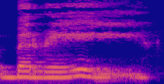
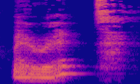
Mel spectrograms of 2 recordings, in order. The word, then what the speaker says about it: beret: Beret, not beret as English speakers would pronounce it, but beret.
